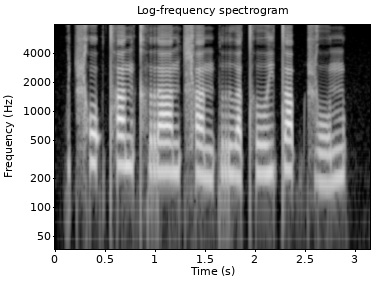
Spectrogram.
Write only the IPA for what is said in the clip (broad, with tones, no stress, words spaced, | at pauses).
t͡ɕʰɔ˥˩ʔtʰa˥˩n kʰraː˧nt͡ɕʰa˨˩nprɯ˨˩a̯ tʰɤː˦˥jta˥˩p̚ t͡ɕo˩˦n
